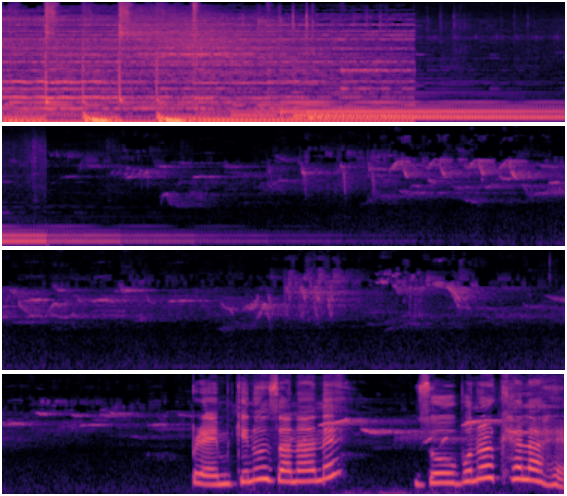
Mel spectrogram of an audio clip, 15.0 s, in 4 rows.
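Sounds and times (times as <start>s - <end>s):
soft music: 0.0s - 5.7s
birds chirping and singing: 3.1s - 15.0s.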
